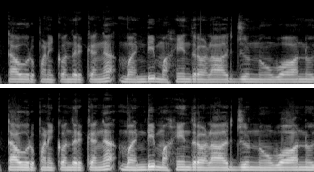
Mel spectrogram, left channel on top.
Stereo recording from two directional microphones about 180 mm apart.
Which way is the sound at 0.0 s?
30° right (ahead or behind).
